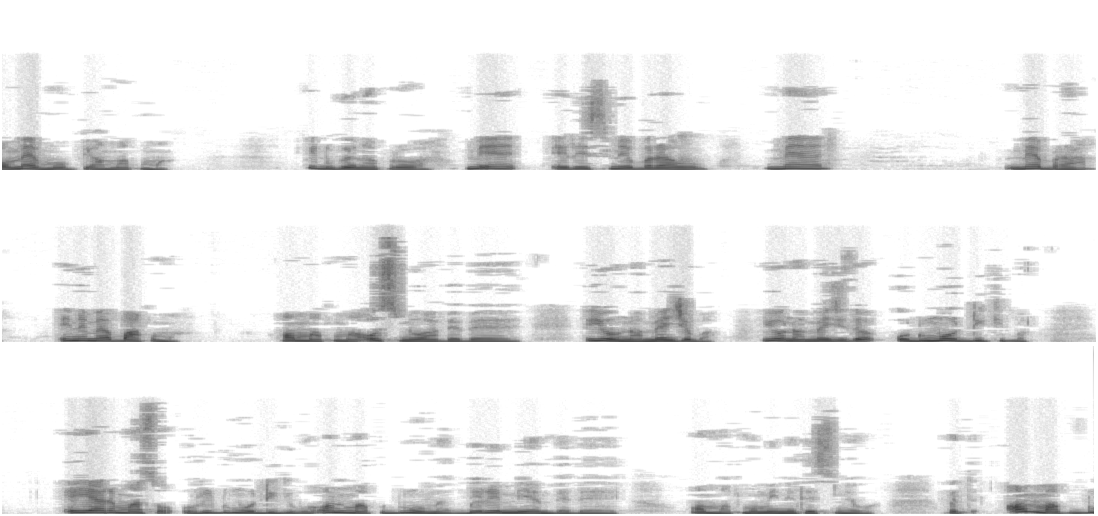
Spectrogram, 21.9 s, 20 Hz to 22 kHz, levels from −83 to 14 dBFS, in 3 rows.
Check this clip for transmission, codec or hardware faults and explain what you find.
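One codec fault runs through the whole clip, most likely WMA compression. The speech sounds washy, with a ringing quality. A grainy hiss rises and falls with the signal. Nothing is heard above 15.3 kHz. A transform codec with long blocks smears quantisation noise across tens of milliseconds and drops weak spectral lines. That causes the smeared, breathing texture. The heavy damage points to a low bitrate, around 24 kbps.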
